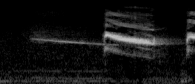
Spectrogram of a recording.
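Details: Wild female Hwamei in forest during breeding season, calling to lure males: a faint long descending whistle, then a loud harmonically rich slurred whistle falling slightly over half a second, another starting at the end.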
